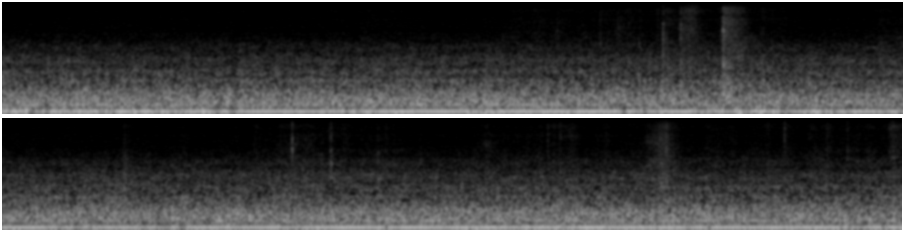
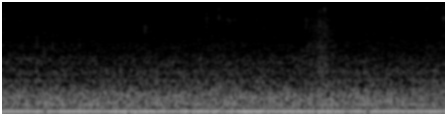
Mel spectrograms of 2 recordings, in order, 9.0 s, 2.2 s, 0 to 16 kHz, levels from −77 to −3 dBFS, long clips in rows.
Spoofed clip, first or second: first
